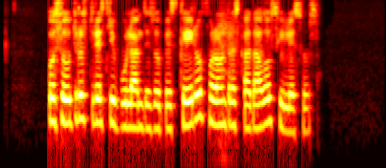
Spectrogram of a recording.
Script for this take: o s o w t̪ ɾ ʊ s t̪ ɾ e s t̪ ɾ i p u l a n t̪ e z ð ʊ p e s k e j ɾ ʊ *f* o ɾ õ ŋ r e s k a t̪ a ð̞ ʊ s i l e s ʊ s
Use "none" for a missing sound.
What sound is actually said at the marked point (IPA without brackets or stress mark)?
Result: f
